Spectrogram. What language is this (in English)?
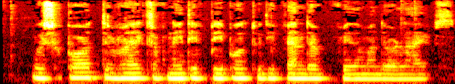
English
